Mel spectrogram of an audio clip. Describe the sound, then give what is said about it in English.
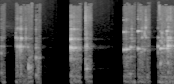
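A series of bright glass clinks, coming in quick pairs and short clusters with brief silences between, as glasses are touched together in a toast. “You didn't drink after you cheers.”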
